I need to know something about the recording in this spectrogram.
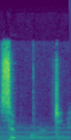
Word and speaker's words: support: we don't say support support this one is support support i have to support you whatever you like to do the first syllable is the unstressed which makes it a schwa sound support support support support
